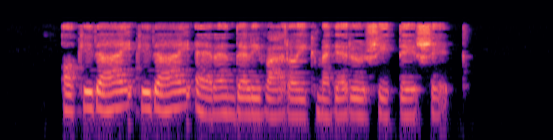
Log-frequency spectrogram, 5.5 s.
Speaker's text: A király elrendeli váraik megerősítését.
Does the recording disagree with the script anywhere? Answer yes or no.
yes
